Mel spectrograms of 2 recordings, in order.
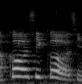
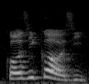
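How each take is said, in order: First: Così said CO-sì, first O pushed higher; Così stressed on the first syllable; stress wrongly on O. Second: Così said co-SÌ, the final I louder; Così with the weight on the last syllable; stress on the I. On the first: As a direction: put the accent on the O of Così, the wrong way. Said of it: "Non, pas sur le O". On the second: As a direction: land the accent on the I of Così. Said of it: "sur le I". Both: Shown as a demonstration.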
